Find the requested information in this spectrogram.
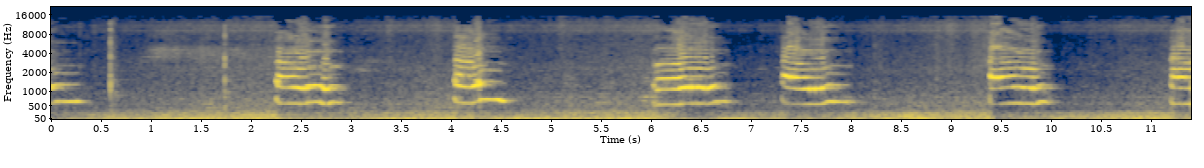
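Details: Male cat in heat calling for a female cat, giving a string of long, wavering, rising-then-falling yowls about every one to two seconds against a soft, murmuring indoor background.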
